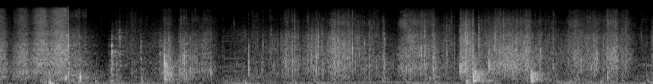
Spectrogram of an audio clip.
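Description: Cardboard shipping box being opened by hand: flaps scraping and rubbing against each other, with knocks of cardboard and the rustle of white plastic wrapping being pulled out.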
